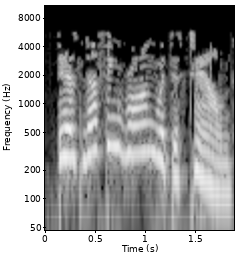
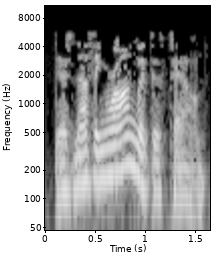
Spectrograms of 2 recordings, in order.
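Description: First: Sharp, higher indignant snap; snapping. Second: Said in the usual way. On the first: Acted. Barbara snapping at Mister Alden about her town. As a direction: bristle in defence of the town. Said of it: "I didn't mean to snap at you". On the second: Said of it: "For the reason you said".

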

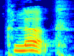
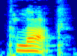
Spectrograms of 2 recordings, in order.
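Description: First: "clerk" with the American "er" vowel, klerk; teacher models "clerk" rhyming with "work"; American pronunciation. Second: "clerk" with the British open "ah" vowel, clark; teacher models "clerk" rhyming with "park"; British pronunciation. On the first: Teacher contrasting accents for class, American "clerk". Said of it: "美国英语". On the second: Teacher contrasting accents for class, British "clerk". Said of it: "英国英语". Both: Shown as a demonstration.

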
